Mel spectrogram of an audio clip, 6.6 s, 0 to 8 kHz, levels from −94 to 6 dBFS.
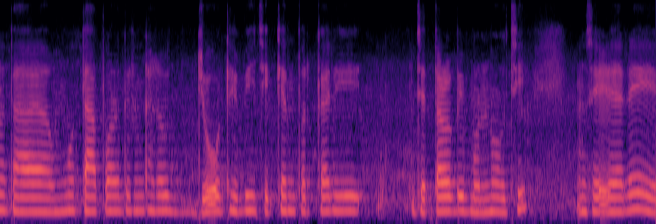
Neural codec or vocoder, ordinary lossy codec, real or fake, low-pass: codec, 16 kHz, 2 kbps, FunCodec, trained on Chinese and English, 25 frames a second; none; fake; none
